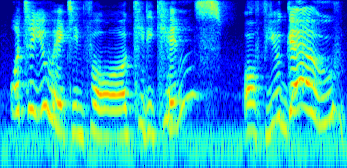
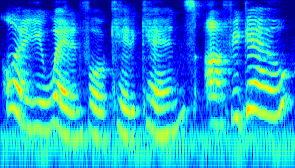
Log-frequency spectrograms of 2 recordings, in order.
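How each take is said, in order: First: It is read in a Stewie Griffin impression. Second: It is read in the character's usual voice.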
